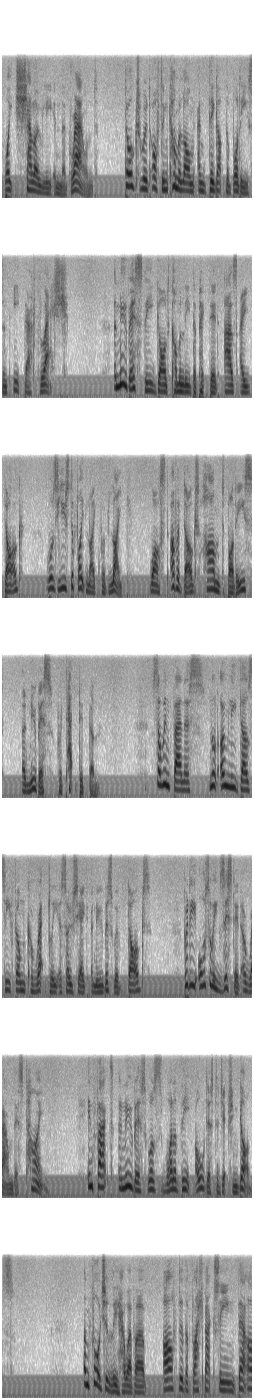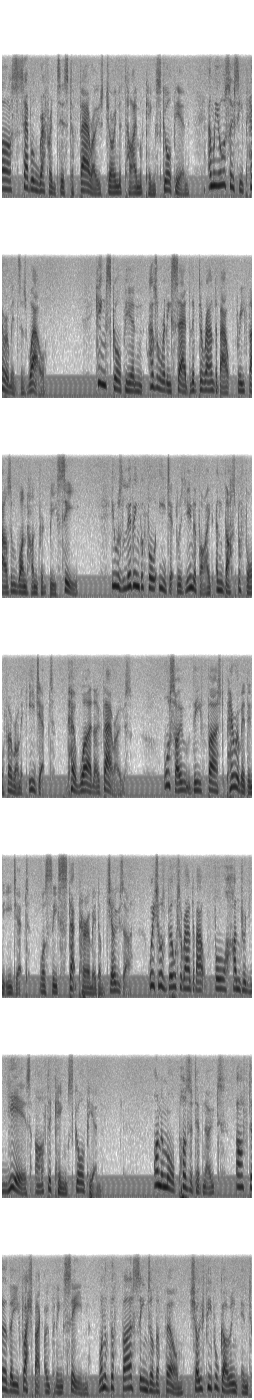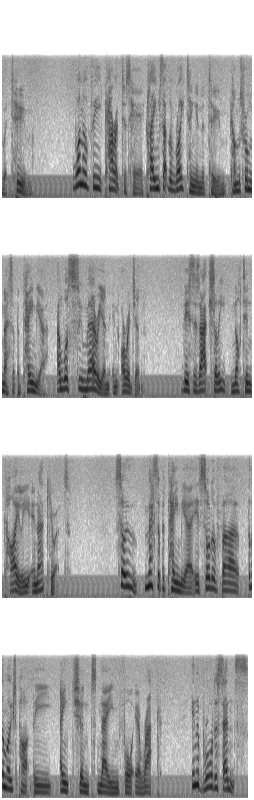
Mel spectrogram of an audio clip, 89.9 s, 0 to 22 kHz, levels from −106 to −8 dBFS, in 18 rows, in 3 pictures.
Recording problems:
high frequencies cut off; noticeable; nothing above 7 kHz
electrical hum; faint; throughout; 60 Hz, 25 dB below the speech
hiss; faint; throughout; 25 dB below the speech

